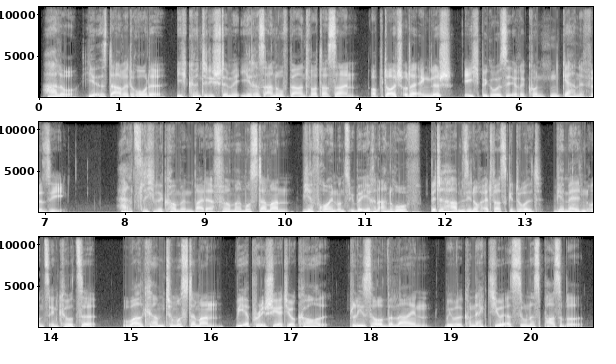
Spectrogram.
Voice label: Sprecher Telefonansagen

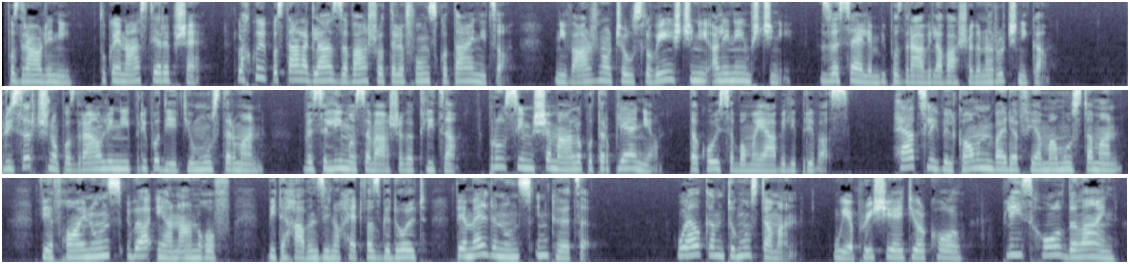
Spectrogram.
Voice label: Sprecher Native speaker

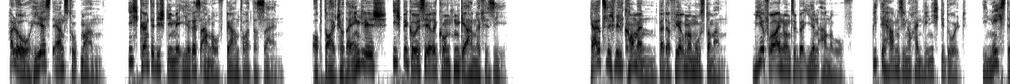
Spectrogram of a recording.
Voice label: Sprecher Telefonansagen

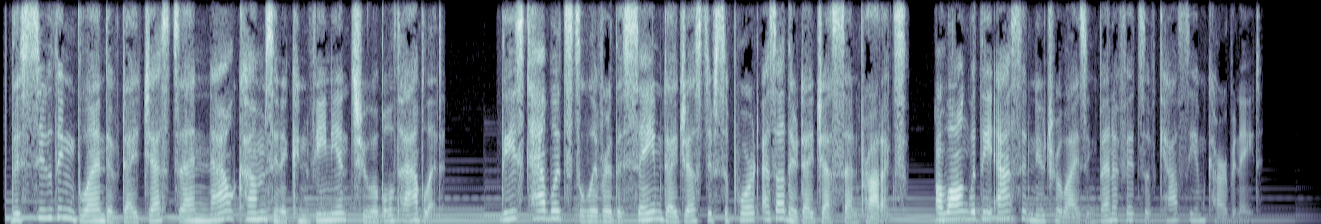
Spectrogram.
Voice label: Sprecher Native speaker

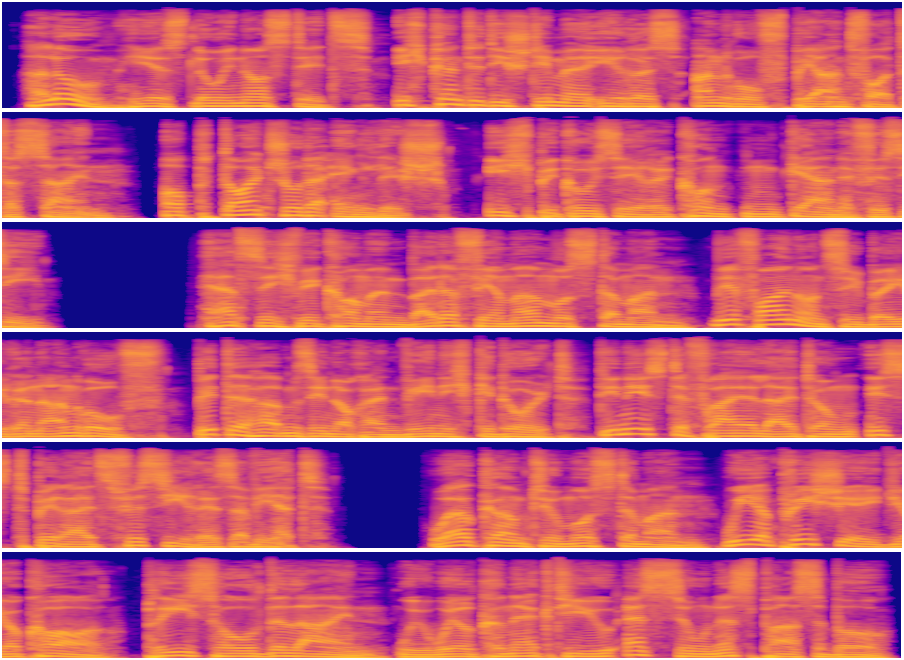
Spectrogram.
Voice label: Telefonansagen; männliche Sprecher; Werbestimmen und Dialekte

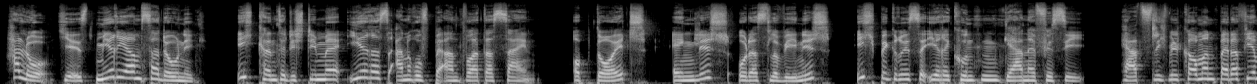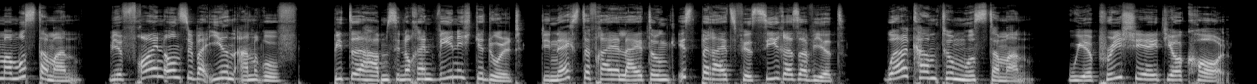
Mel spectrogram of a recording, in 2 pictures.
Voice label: Telefonansagen

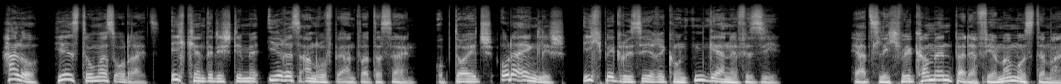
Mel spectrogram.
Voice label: Telefonansagen

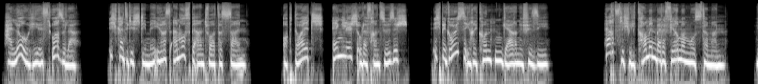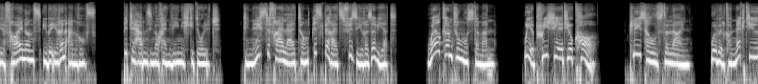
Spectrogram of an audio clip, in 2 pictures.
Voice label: Telefonansagen

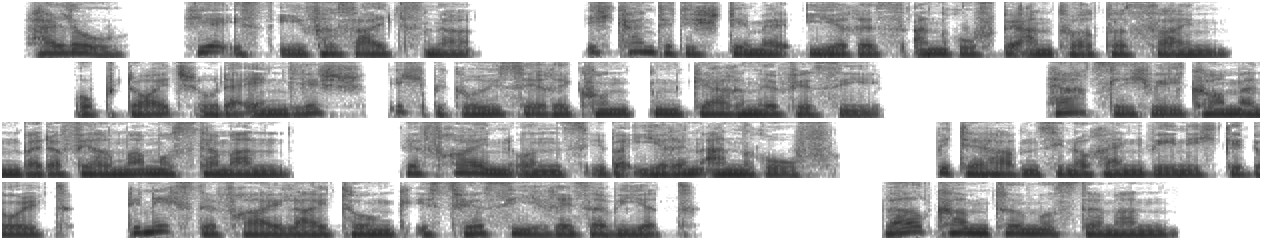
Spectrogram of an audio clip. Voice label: Sprecher Telefonansagen

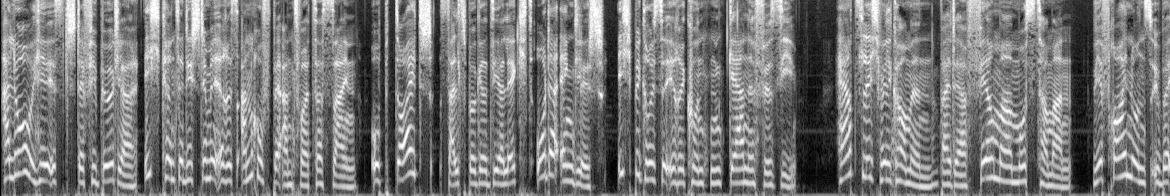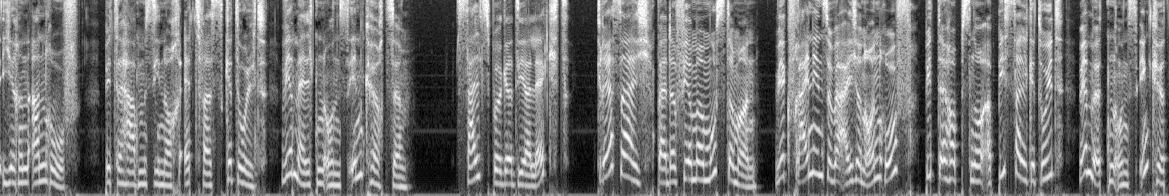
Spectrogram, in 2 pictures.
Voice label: Sprecher Telefonansagen

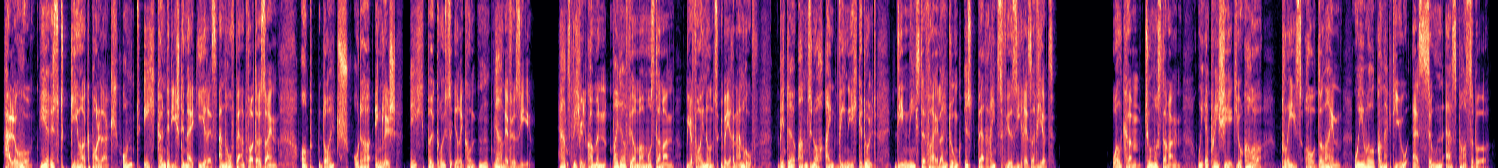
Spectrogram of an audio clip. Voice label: Telefonansagen

